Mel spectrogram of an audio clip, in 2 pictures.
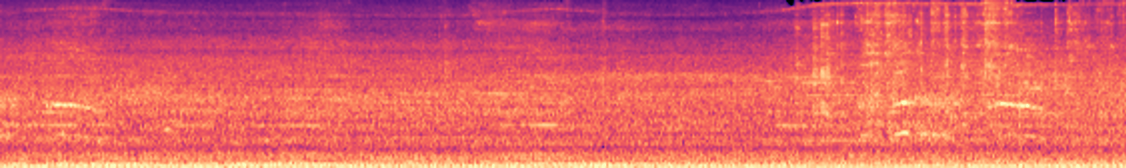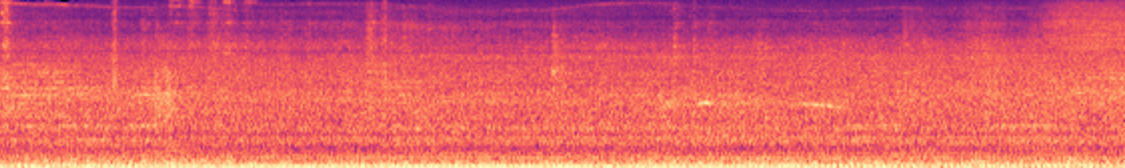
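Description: Heavy diesel engines of cranes and trucks running steadily with a low rumble, with a few light knocks about halfway through.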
